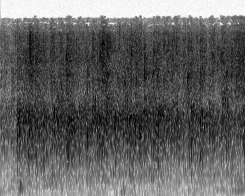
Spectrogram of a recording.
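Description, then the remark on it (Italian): An audience claps steadily in sustained applause after a poetry reading, a dense wash of many hands at fairly even loudness, with no voices standing out above it. “Facciamo un bel applauso.”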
